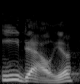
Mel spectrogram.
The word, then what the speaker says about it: Idalia: what's happening with idalia you may think Cynthia it's idalia which I did but fortunately the National Hurricane Center comes out with pronouncers so it's idalia and idalia is down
